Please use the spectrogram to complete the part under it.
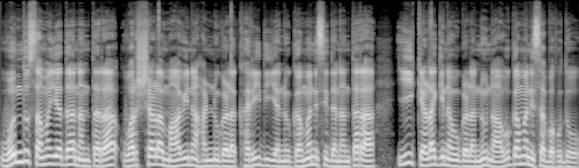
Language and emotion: Kannada, neutral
